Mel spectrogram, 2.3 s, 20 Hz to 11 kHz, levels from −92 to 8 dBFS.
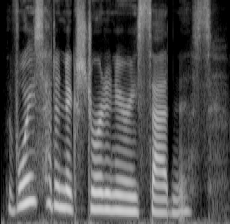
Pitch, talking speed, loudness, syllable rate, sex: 245 Hz, 155 wpm, -16 LUFS, 6.0 syllables/s, female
